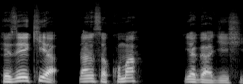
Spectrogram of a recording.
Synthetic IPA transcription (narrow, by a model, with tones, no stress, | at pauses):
he˨zeː˦kʲɪ˦ja˨ | ɗɐ˦nsa˨kʷʊ˦ma˦ | ja˦ɡaː˨d͡ʒeː˦ʃi˦ʔ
